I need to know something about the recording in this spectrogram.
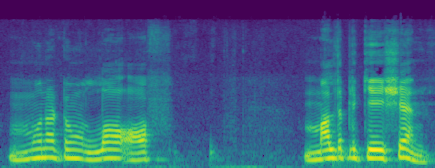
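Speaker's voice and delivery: monotone law of multiplication spoken very slowly, each word apart; slow dictation. Shown as a demonstration. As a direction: dictate the term for students to write. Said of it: "term repeated slowly".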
